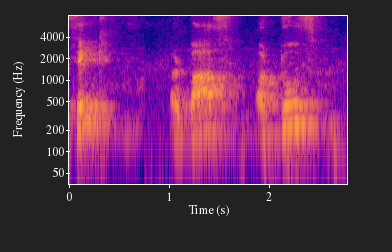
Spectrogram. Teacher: V as the word van, or in the veil, or in half. Th is a voiceless dental fricative. Th and think, or bath, or tooth.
